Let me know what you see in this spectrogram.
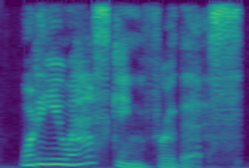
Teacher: Notice also how the G in asking can become very soft.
